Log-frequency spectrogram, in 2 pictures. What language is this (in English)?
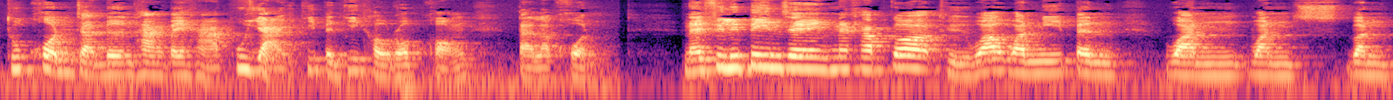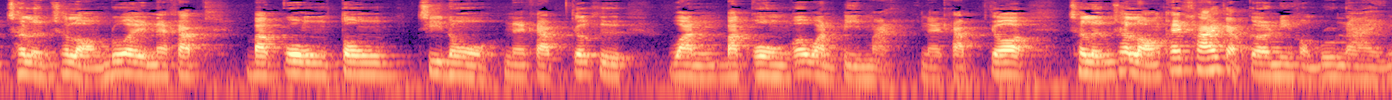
Thai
